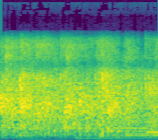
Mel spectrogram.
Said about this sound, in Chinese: 我们把掌声给我们的神，哈利路亚。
